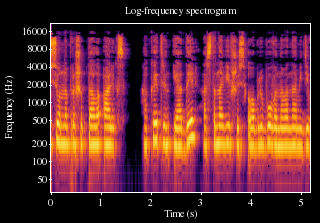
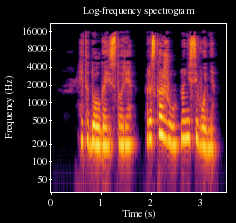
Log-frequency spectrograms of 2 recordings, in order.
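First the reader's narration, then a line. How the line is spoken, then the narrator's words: Whispered. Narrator (Russian): прошептала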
